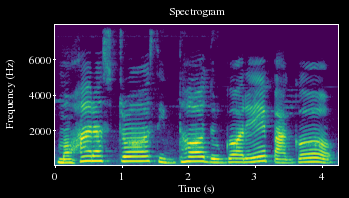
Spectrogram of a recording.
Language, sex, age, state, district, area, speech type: Odia, female, 18-30, Odisha, Jajpur, rural, read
